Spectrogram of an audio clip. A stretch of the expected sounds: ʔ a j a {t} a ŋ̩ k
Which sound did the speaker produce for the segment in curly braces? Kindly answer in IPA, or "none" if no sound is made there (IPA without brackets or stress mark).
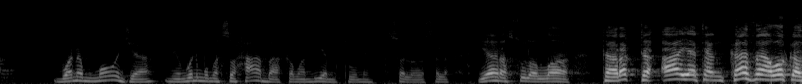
t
